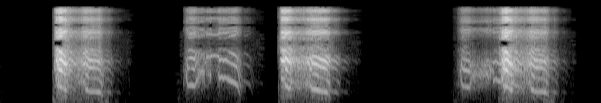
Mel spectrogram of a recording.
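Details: White-browed crake (Poliolimnas cinereus) giving harsh, squeaky chattering bursts of about half a second, repeated with pauses; a recording used as a lure call for hunting with nets and snares.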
